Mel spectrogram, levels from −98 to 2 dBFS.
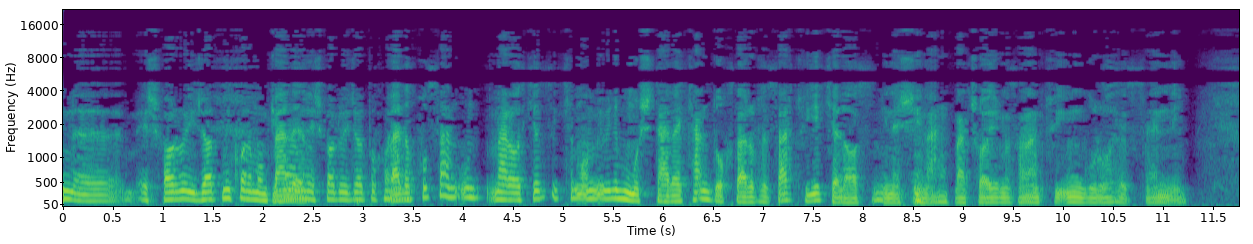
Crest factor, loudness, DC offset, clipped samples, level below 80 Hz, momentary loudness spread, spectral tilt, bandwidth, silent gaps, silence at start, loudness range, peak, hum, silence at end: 16 dB; -20 LUFS; under 0.1%; under 0.1%; -42 dBFS; 7 LU; -8 dB/octave; 14.5 kHz; none; 0 s; 3 LU; -4 dBFS; none; 0 s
